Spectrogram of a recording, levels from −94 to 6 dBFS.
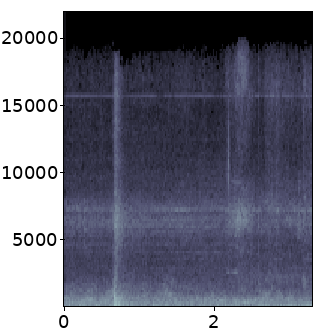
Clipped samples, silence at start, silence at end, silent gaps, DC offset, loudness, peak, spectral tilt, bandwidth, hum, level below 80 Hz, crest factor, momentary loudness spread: under 0.1%; 0 s; 0 s; none; under 0.1%; -33 LUFS; -10 dBFS; -4.5 dB/octave; over 20 kHz; none; -60 dBFS; 22 dB; 7 LU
